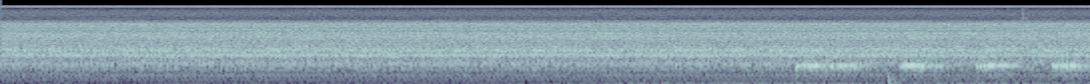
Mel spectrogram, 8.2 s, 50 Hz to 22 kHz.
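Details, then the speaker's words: 1978 Bally Midway Sea Wolf II arcade PCB under repair, 3900s replaced, two-player mode after firing: steady hiss-like rush nonstop over a low background buzz, faint tones chirping near the end; missile/torpedo sound seemingly stuck on, cause unconfirmed. "got a buzz in the back and then we have it sounds like the uh the missiles of the torpedo sound is like stuck on maybe"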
